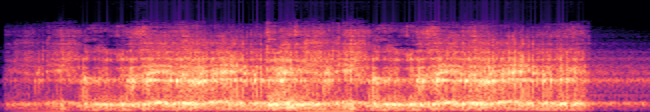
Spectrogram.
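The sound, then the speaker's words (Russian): A bear roars in agony as jaws clamp onto its left eye: one loud, sustained, rough roar with a throaty, growling texture, lasting about four seconds before cutting off. “Челюсти сомкнулись, медведь взревел. Это был не просто звук, это был вопль.”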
